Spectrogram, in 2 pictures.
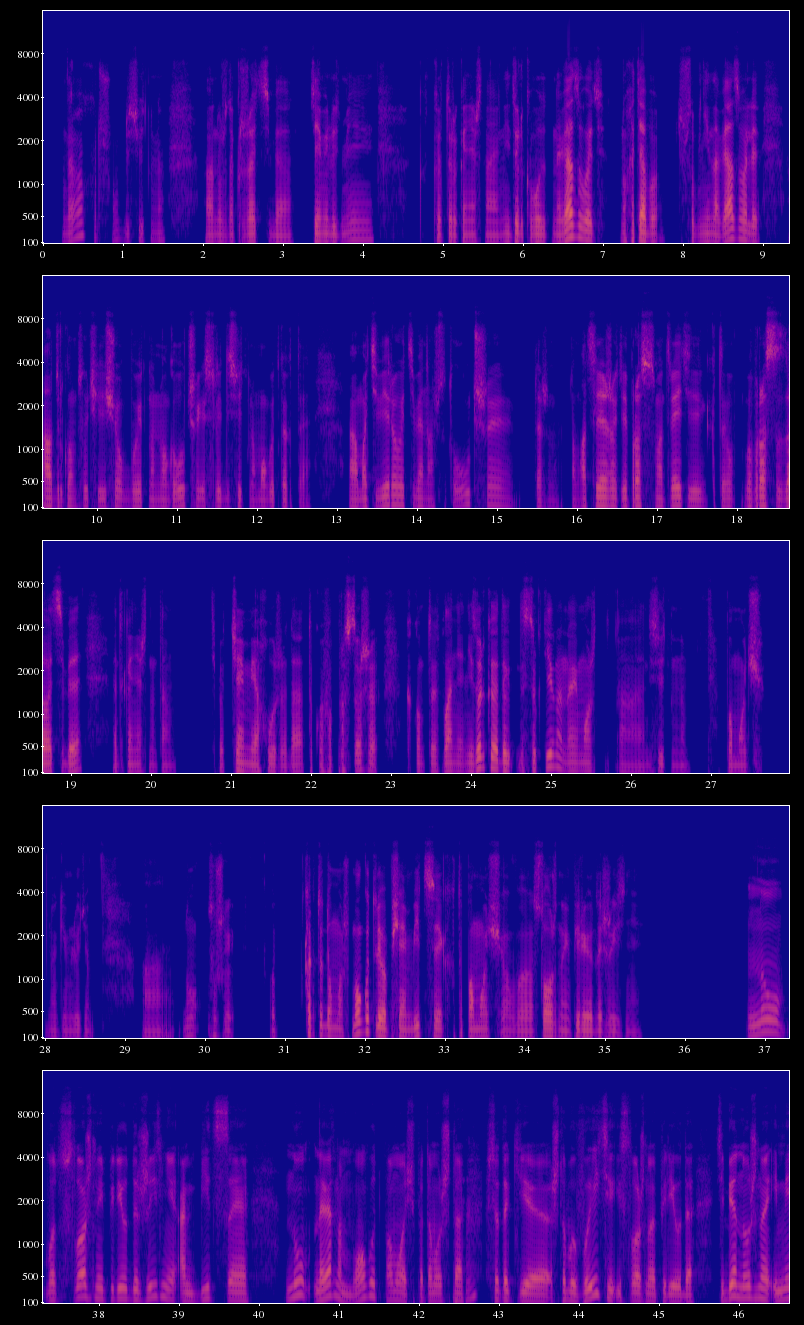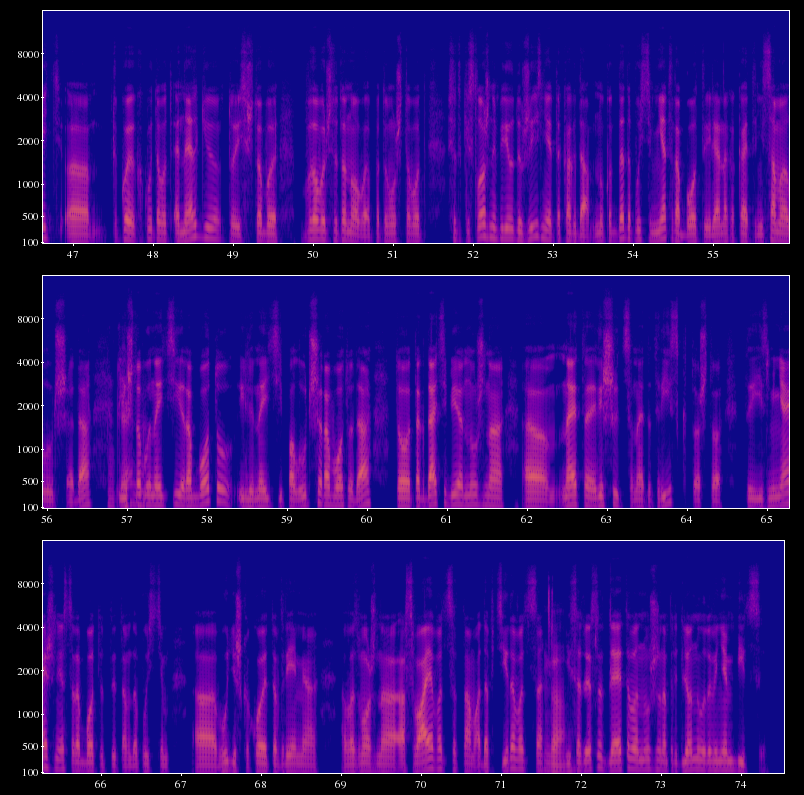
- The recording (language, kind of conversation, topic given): Russian, podcast, Какую роль играет амбиция в твоих решениях?
- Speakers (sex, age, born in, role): male, 18-19, Ukraine, guest; male, 20-24, Kazakhstan, host
- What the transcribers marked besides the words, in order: none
